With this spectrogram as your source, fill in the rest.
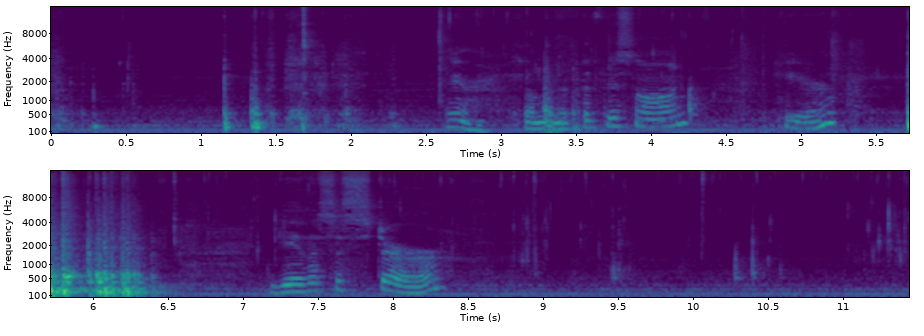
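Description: A wooden spoon stirs a thick stew in a pot, knocking softly against the sides.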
